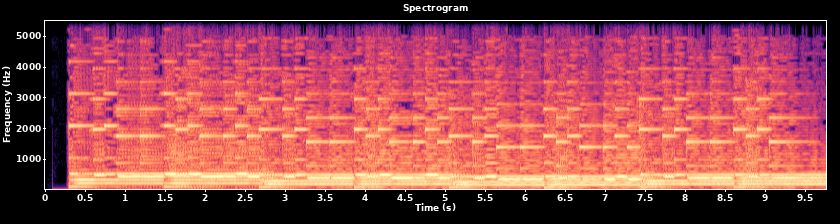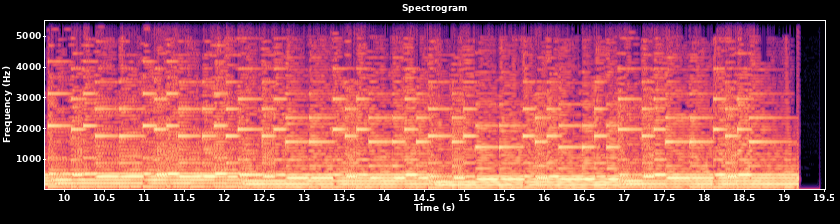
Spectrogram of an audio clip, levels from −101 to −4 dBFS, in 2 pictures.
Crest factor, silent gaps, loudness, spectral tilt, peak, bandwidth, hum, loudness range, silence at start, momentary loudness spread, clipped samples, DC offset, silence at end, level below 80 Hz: 4 dB; none; -5 LUFS; -8 dB/octave; 0 dBFS; 5.4 kHz; none; 1 LU; 0.3 s; 1 LU; 5%; 0.6%; 0.3 s; -32 dBFS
